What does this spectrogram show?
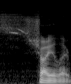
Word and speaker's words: Schuyler: it and be like, that looks like it says Schuyler, but it's Schuyler.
